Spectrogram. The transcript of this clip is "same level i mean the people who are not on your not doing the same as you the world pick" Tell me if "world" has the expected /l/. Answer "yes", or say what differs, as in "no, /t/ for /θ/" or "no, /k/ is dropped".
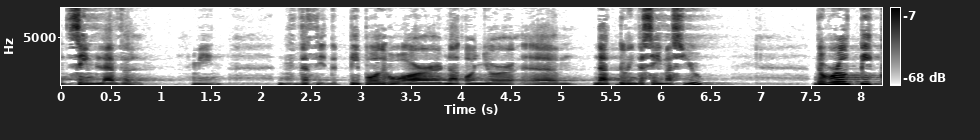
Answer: yes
